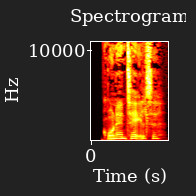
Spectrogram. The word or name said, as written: grundantagelse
